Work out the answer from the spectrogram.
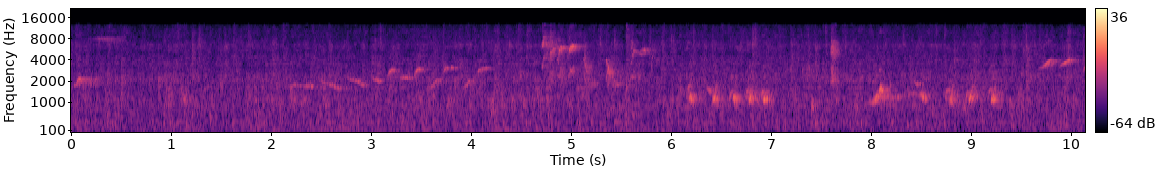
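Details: White-rumped shama in the ngeriwik singing style, used as a lure to draw song from a silent bird: scattered whistled notes at first, then louder bright chattering bursts and sharp high notes over steady hiss.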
